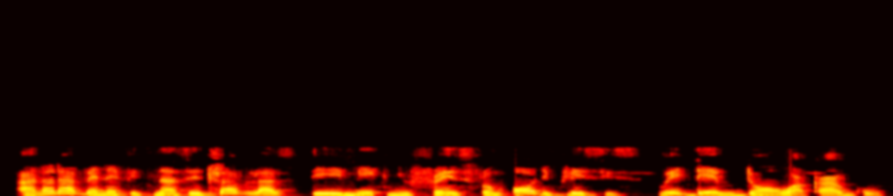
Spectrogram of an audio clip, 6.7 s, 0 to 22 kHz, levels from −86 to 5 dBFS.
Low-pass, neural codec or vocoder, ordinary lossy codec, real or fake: 5.4 kHz; none; MP3, 24 kbps; real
